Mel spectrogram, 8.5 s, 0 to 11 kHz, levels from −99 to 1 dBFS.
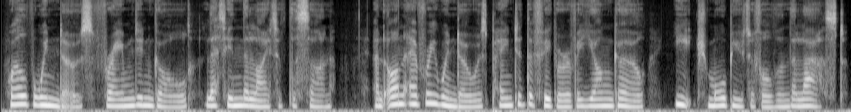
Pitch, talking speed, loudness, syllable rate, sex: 200 Hz, 210 wpm, -17 LUFS, 5.4 syllables/s, female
